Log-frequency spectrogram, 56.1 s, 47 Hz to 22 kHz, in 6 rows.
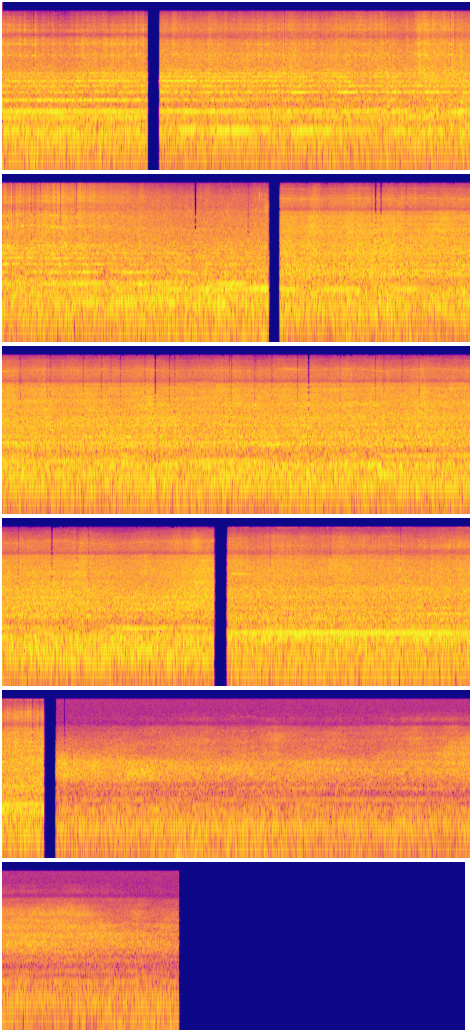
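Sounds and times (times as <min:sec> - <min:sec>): tractor running under load: 0:00.0 - 0:50.2.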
